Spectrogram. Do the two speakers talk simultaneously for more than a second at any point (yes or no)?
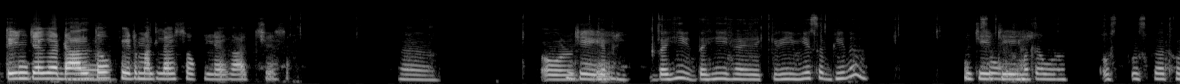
no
